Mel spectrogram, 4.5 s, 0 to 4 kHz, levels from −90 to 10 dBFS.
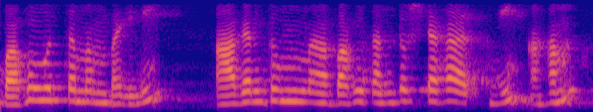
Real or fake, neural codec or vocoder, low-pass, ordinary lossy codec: fake; autoencoder, 48 kHz, 32 numbers a frame, DAC-VAE, trained on Japanese speech; 3.6 kHz; none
